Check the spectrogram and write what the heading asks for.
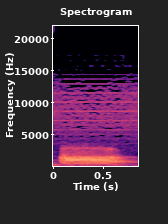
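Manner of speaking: sharp high yelp of a scream; mock scream. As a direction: let out a short fake scream. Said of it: "and scream".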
